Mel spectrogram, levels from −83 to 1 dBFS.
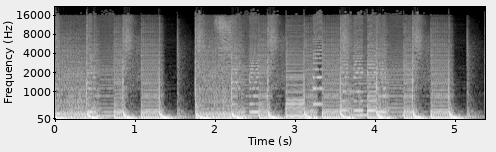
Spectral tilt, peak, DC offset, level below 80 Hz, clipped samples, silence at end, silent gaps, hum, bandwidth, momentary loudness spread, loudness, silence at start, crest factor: -5.5 dB/octave; 0 dBFS; under 0.1%; -10 dBFS; 0.6%; 0 s; none; none; 18.5 kHz; 2 LU; -9 LUFS; 0 s; 8 dB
